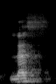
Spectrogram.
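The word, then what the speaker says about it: loess: They are wind deposits, silt lois, lus, we say. Pronounced as lus.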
